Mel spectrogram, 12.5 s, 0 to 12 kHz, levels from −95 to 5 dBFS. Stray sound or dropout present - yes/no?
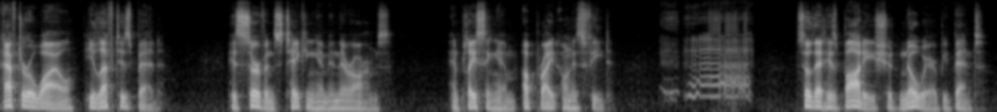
yes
